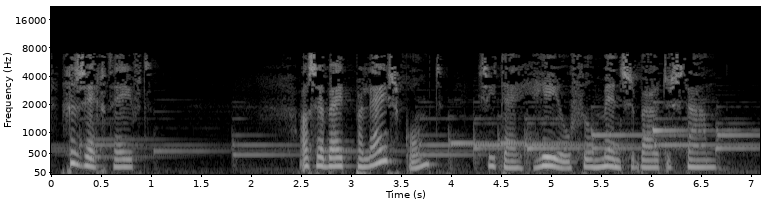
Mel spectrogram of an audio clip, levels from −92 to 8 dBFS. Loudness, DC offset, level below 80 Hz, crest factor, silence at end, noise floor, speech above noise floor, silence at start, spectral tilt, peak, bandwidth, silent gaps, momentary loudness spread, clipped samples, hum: -34 LUFS; under 0.1%; -58 dBFS; 18 dB; 0 s; -61 dBFS; 28 dB; 0.1 s; -4.5 dB/octave; -16 dBFS; 7.2 kHz; none; 21 LU; under 0.1%; none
